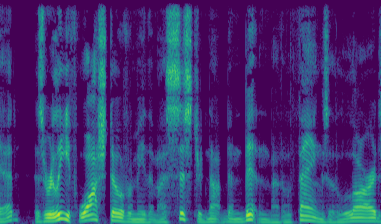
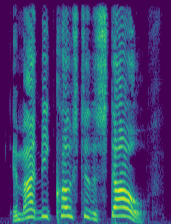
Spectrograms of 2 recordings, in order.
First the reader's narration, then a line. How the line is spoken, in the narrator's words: Mother yelled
